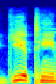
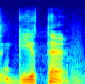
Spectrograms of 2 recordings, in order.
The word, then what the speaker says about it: Guillotin: But the guillotine itself has its origins, again, in the bloody days of the French Revolution, and so that's where we're going to go now.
